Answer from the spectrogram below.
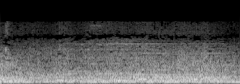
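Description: A subway train heading downtown rumbles along, a loud, steady low roar with a hissing wash of rail noise above it, holding an even level throughout with no voices.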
